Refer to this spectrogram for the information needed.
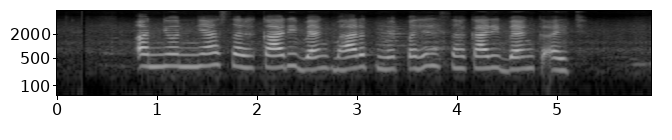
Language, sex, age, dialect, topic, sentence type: Maithili, female, 18-24, Southern/Standard, banking, statement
